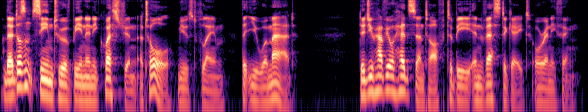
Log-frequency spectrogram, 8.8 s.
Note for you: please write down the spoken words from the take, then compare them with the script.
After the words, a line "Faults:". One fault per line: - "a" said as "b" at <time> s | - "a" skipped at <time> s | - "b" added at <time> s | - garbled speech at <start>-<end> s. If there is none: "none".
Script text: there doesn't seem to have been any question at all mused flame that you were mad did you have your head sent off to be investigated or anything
there doesn't seem to have been any question at all mused flame that you were mad did you have your head sent off to be investigate or anything
Faults:
- "investigated" said as "investigate" at 7.1 s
